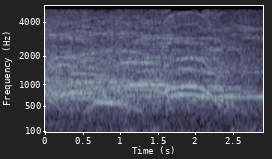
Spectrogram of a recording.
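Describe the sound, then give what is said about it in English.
An audience cheers and whoops continuously, a dense, loud wash of many voices with shrill individual shouts rising above it, sustained evenly throughout. “You're cheering about.”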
